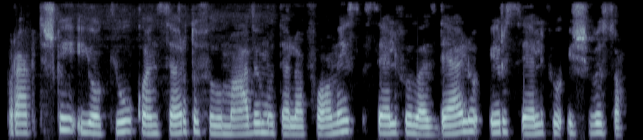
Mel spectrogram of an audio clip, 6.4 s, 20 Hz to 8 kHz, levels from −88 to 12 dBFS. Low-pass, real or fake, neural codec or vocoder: 7.2 kHz; real; none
